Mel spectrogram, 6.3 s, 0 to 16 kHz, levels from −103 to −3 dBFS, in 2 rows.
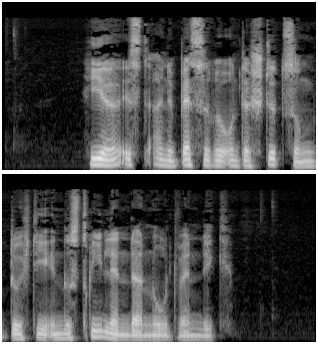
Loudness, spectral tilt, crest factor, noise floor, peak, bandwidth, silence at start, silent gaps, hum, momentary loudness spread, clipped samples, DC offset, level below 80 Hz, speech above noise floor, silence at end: -25 LUFS; -4.5 dB/octave; 22 dB; -76 dBFS; -4 dBFS; 11.5 kHz; 0.85 s; none; none; 9 LU; under 0.1%; under 0.1%; -48 dBFS; 51 dB; 0.85 s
